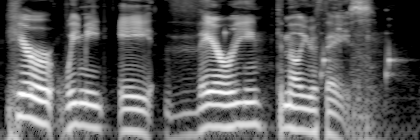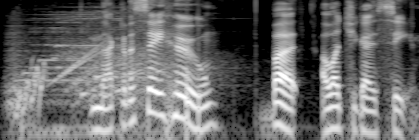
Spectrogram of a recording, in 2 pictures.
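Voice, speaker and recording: A man hosting a gaming video, explaining things informally in a halting, casual way as he plays. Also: medium pitch, expressive, a bit bright, slight background noise. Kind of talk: casual gameplay commentary. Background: faint game music.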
